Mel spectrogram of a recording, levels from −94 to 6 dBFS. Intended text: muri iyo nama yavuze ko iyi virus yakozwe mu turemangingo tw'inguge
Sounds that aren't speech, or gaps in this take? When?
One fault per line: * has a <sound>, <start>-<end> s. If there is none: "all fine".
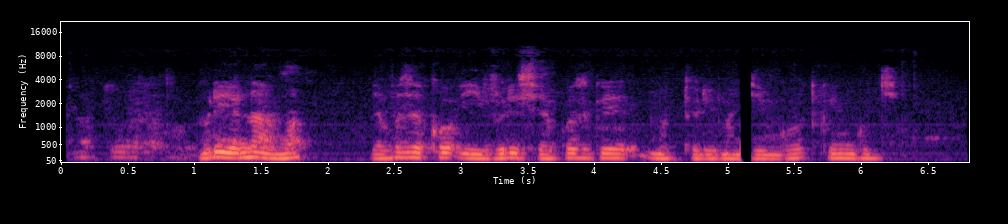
* has a dropout, 5.1-5.2 s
